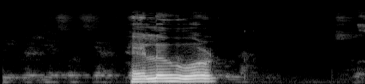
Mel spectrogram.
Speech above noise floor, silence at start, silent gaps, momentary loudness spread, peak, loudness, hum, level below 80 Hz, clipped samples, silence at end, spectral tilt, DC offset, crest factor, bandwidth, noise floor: 48 dB; 0.3 s; none; 8 LU; -2 dBFS; -14 LUFS; none; -54 dBFS; under 0.1%; 1.35 s; -7.5 dB/octave; under 0.1%; 16 dB; 12 kHz; -63 dBFS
